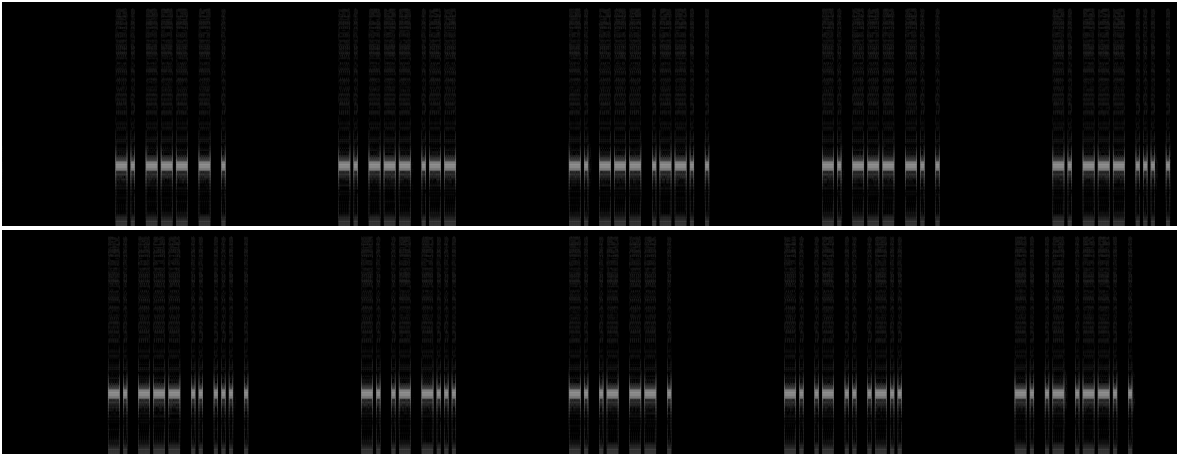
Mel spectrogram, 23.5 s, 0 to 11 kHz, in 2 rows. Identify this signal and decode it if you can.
Morse code, heard as a keyed tone, about 32 wpm, 800 Hz. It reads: NOTE NOW NOPE NONE NOSE NOISE NAB NAME NAIL NAPE
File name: Alphabetical / Alphabetical mp3s / Ns @30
